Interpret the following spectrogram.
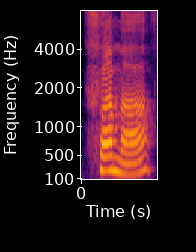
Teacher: فا ہونٹوں سے ادا کیا جاتا ہے اور ہلکی سی ہوا کے ساتھ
